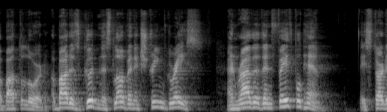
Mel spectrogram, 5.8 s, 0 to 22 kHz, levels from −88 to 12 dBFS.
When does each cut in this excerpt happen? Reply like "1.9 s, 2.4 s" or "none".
3.2 s, 4.1 s, 4.6 s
